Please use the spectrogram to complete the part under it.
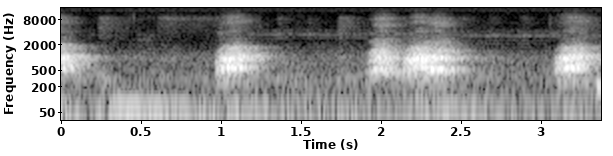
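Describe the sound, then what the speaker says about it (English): Two dogs bark at a Lhasa Apso across the street: four separate bursts of barking, moderately loud and a little distant, with quiet gaps between them. "my other two crazy dogs are barking at the cute little Lhasa Apso across the street."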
